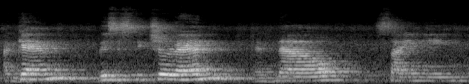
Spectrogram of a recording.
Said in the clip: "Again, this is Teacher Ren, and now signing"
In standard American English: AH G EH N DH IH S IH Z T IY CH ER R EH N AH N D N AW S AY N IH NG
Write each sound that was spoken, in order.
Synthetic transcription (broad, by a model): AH G EH N DH IH S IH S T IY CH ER L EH N AH N D N AW S AY N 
